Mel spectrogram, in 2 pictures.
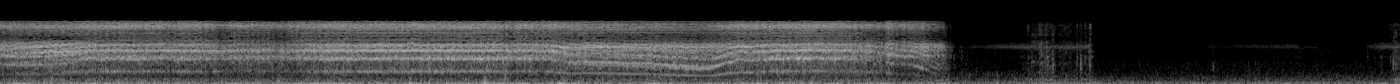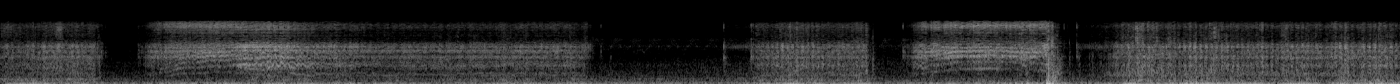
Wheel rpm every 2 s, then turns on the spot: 150, 160, 150, 130, 80, 0, 0, 30, 40, 20, 10, 50, 30, 30.
20-22 24-28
